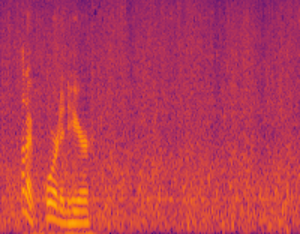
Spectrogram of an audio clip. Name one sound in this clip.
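A horse splashes through shallow water.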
